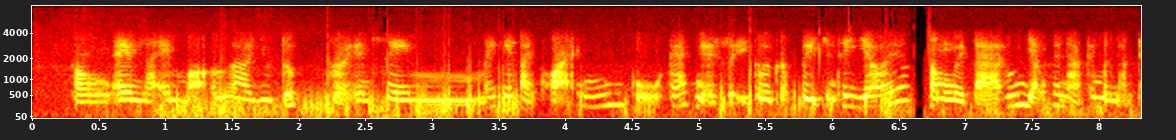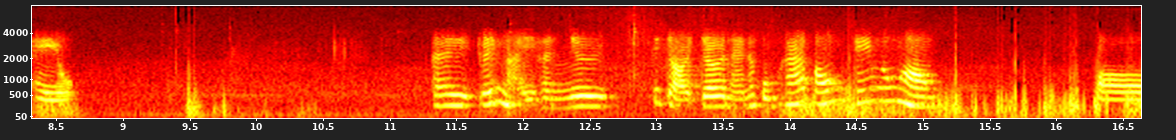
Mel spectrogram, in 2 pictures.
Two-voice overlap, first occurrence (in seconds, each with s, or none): none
